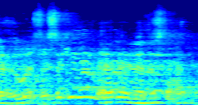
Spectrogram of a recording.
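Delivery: confused Brits. Pretend. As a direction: play baffled locals hearing him. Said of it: "they would go".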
